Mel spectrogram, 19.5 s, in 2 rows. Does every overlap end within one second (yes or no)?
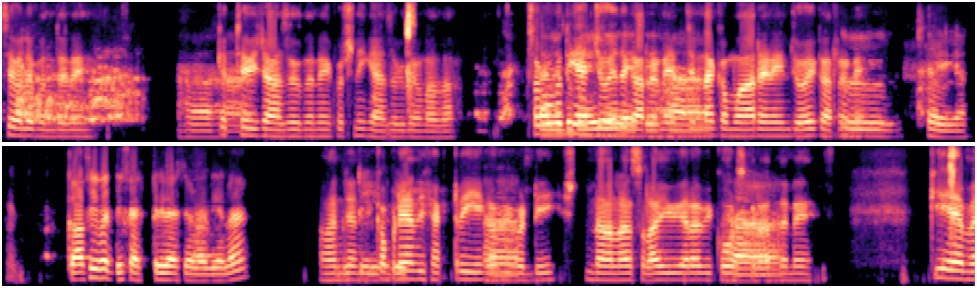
no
